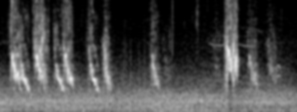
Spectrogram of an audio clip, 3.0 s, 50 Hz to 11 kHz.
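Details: Sparrows coming for food at a feeding spot in a plum tree at a Tenmangu shrine, 2 July 2022: bursts of sharp, high chirps in quick clusters, then a pause and one more loud chirp pair.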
